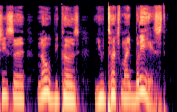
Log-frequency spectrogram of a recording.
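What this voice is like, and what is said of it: Reenacts a woman's accented speech. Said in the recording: “she had an accent ... I'm only laughing at the accent ... I'm laughing at the reenactment of the accent”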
